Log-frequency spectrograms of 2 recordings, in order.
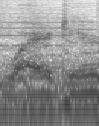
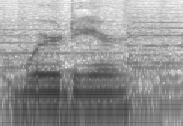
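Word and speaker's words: Wyrdeer: introduced in Legends Arceus I think that's how you say it wired ear or where deer if you want to pronounce it that way cool design for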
